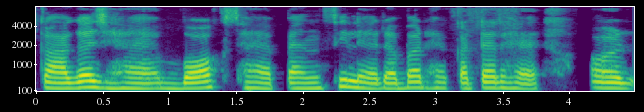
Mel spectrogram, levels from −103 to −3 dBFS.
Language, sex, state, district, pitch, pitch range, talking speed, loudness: Hindi, female, Bihar, Sitamarhi, 185 Hz, 180-200 Hz, 160 wpm, -17 LUFS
